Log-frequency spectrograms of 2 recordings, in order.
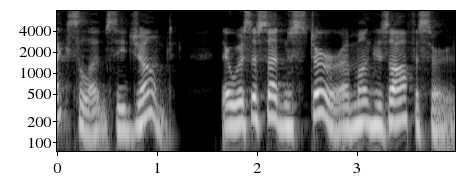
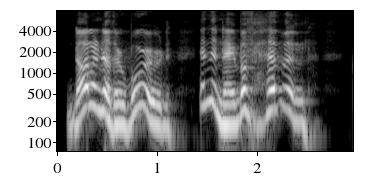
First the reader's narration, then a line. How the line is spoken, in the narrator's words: cried the admiral in alarm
